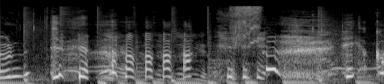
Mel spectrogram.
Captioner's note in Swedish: Skratt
